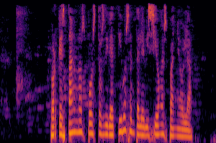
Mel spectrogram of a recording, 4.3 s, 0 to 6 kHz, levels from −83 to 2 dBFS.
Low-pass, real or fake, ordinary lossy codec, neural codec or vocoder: 5.4 kHz; real; MP3, 32 kbps; none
